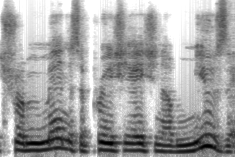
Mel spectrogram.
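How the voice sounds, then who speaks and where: A man speaks at a moderate pace. His pitch is fairly high for a man. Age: 60s. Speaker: author and speaker. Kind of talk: interview conversation. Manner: animated.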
